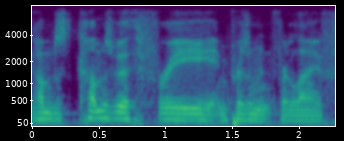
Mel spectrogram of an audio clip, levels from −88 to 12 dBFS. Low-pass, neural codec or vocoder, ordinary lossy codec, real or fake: 7.2 kHz; none; Opus, 24 kbps; real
